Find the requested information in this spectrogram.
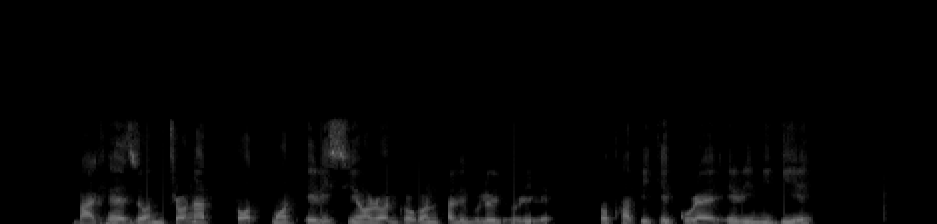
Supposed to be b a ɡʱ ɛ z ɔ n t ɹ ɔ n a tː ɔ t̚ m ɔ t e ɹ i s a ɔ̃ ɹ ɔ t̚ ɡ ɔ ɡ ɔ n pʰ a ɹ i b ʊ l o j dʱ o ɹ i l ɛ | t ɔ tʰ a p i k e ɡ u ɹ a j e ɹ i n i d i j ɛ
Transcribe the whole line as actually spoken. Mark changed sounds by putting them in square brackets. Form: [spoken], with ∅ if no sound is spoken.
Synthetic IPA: b a ɡʱ ɛ z ɔ n t ɹ ɔ n a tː ɔ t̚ m ɔ t e ɹ i s [i] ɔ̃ ɹ ɔ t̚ ɡ ɔ ɡ ɔ n pʰ a [l] i b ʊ l o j dʱ o ɹ i l ɛ | t ɔ tʰ a p i k e [k] u ɹ a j e ɹ i n i d i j ɛ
